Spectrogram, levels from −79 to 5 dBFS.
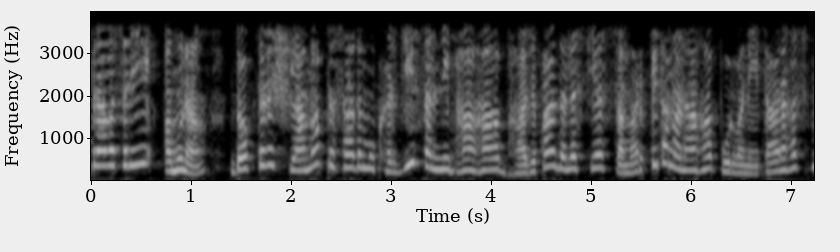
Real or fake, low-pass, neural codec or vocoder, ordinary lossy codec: fake; 3.6 kHz; codec, 16 kHz, 16 kbps, FreqCodec, smaller model; none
